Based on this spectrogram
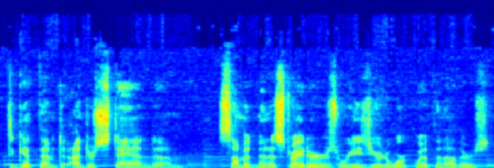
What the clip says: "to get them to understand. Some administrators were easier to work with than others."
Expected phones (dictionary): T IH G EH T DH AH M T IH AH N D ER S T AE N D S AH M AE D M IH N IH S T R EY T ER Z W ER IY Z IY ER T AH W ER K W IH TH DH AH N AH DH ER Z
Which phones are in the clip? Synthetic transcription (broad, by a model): T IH G EH T DH AH M T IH AH N D ER S T AE N D S AH M AE D M IH N IH S T R EY T ER Z W ER IY Z IY ER T AH W ER K W IH DH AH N AH DH ER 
